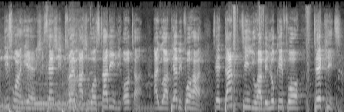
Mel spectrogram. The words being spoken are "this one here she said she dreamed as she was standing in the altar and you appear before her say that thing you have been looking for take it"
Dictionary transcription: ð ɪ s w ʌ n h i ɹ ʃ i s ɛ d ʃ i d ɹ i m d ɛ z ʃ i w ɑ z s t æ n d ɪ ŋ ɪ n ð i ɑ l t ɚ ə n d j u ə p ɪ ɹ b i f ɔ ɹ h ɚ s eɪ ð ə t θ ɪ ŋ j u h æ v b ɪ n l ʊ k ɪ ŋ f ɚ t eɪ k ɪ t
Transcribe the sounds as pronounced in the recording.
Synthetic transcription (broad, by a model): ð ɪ s w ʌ n h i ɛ ʃ i s ɛ d ʃ i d ɹ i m ɑ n ʃ i w ɑ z s t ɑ d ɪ ɪ n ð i ɑ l t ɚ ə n j u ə p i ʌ b i f ɔ h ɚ s eɪ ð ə t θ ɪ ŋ j u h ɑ v b ɪ n l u k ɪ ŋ f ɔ t eɪ k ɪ t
